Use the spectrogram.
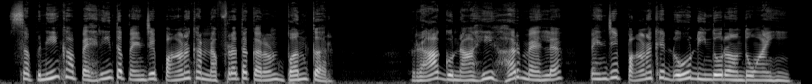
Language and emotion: Sindhi, disgusted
